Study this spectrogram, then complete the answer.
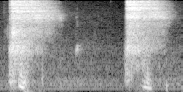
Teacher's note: So it's like a double consonant sounds, a K and an S. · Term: X sound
